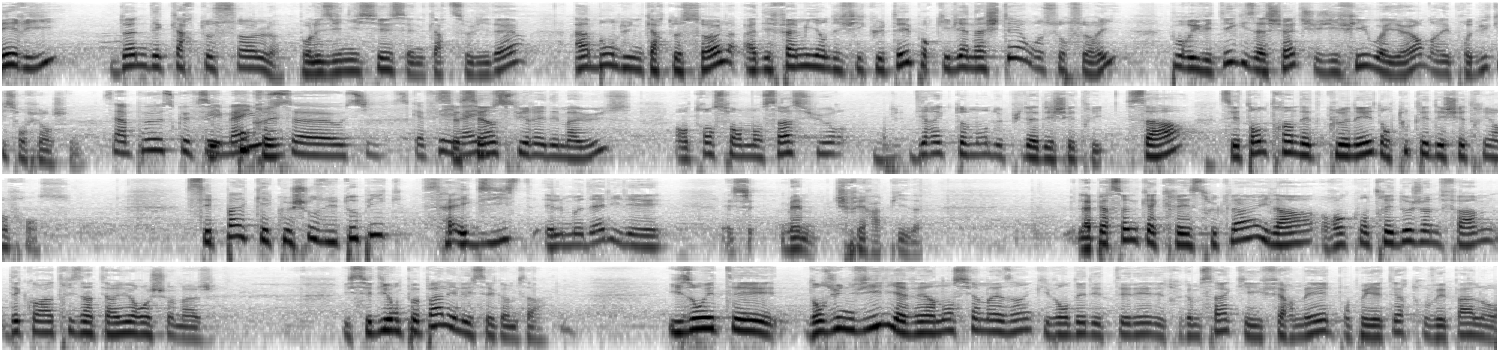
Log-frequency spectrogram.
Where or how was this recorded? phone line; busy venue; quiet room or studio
busy venue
